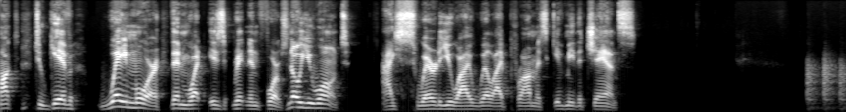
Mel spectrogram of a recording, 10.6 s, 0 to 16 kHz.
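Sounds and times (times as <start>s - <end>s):
speech: 0.0s - 8.0s
knocking on a door: 10.1s - 10.5s.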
